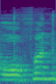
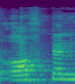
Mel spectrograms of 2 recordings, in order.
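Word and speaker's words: often: इसका प्रोनाउंस बेटा ऑफन भी होता है और इसका प्रोनाउंस ऑफ्टन भी होता है, दोनों ही बोलते हैं इसको, ऑफन भी बोलते हैं और ऑफ्टन भी बोलते हैं, इसमें कोई दो राय नहीं है, दोनों ही सही है।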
